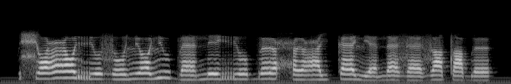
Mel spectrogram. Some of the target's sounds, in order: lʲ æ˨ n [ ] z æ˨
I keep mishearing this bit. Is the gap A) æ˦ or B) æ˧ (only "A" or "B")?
B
